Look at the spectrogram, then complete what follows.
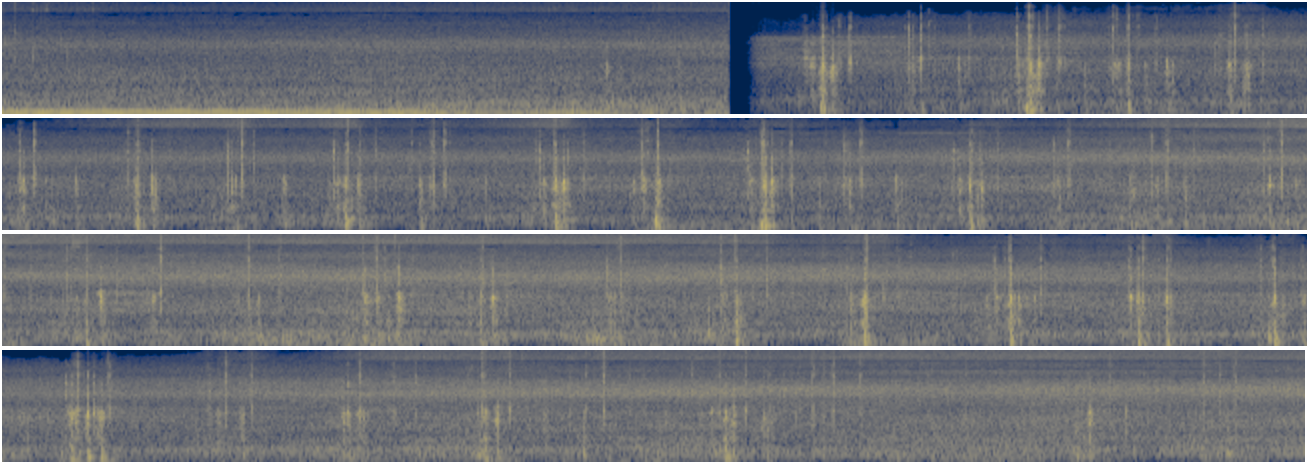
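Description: Wind buffeting the microphone for the first few seconds, then after a cut, walking footsteps on a paved road, about two steps a second, over a steady rush of creek water.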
